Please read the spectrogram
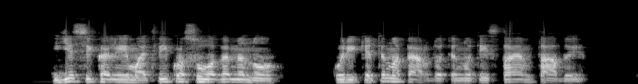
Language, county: Lithuanian, Šiauliai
